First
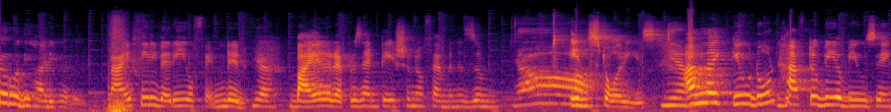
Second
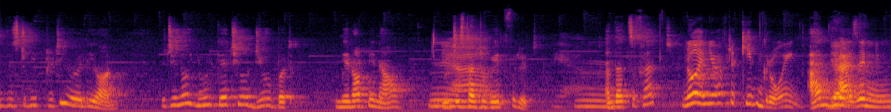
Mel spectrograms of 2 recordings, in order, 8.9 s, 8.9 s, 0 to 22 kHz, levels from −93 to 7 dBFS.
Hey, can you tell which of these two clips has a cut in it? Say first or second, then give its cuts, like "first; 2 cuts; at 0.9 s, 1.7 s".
first; 1 cut; at 1.1 s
